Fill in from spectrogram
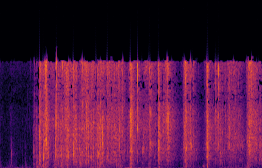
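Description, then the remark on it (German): Continuous paper rustling and crinkling begins after a brief quiet moment, with irregular sharp crackles and crumpling bursts spread across a few seconds. “Das ist nicht mein Papier.”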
